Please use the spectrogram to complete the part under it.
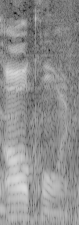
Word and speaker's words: Alcorn: It's Alcorn. It's not Alcorn. It's Alcorn.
